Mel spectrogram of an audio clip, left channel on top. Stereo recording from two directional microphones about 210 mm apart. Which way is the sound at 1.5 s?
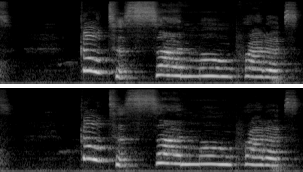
15° left (ahead or behind).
